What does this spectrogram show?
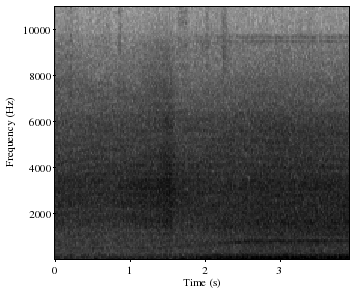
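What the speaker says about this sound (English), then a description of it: "We just got going just in time for the SAS takeoff" An SAS airliner taking off at LAX, a steady jet roar that builds slightly in loudness as it goes, heard from a distance with broadband rushing noise and no talk.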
